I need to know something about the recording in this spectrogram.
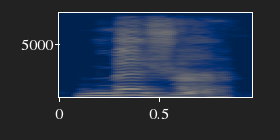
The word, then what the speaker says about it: measure: do your research right so remember measure measure yes that the s is this sound so you see is measure measure yeah good and last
